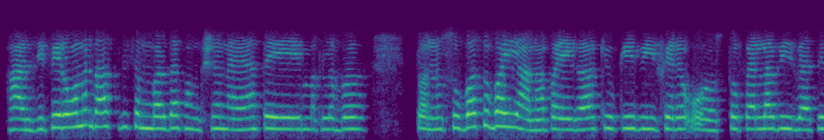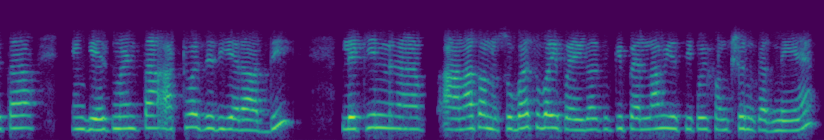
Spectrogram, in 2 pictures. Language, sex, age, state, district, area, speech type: Punjabi, female, 30-45, Punjab, Fazilka, rural, conversation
